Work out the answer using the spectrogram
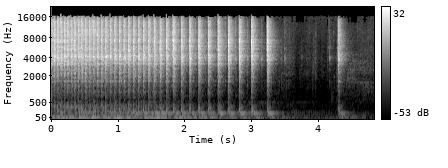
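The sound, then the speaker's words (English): A big prize wheel with names on it spins on a live TV show. Its rapid ratcheting clicks slow steadily, spacing out until the last few come far apart and the wheel stops. “Got the big spinning wheel. Got various names on it.”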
